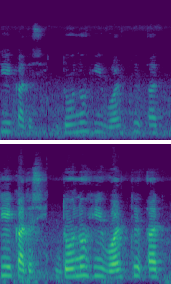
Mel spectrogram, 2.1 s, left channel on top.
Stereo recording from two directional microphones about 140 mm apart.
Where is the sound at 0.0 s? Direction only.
90° right.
